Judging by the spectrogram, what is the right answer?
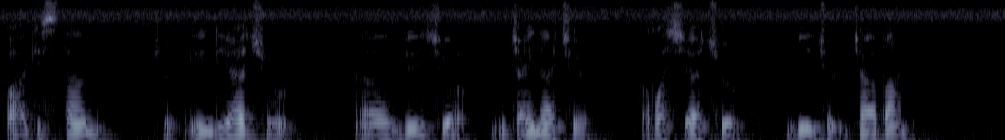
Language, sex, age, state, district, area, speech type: Kashmiri, male, 18-30, Jammu and Kashmir, Pulwama, urban, spontaneous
